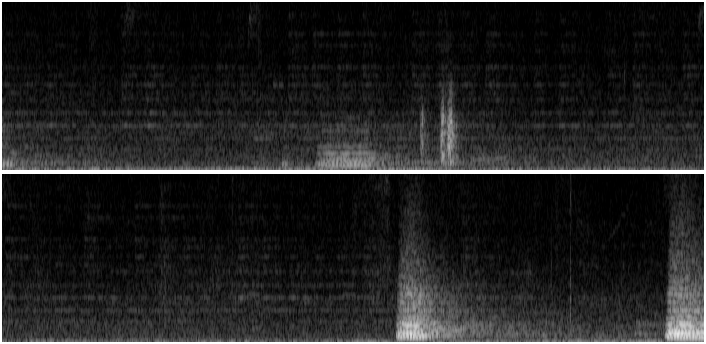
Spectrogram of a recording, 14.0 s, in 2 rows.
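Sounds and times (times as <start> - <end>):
train horn chord blast: 0.0 - 1.2, 2.7 - 4.7, 10.6 - 14.0
low rumble of train rolling: 0.0 - 14.0.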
